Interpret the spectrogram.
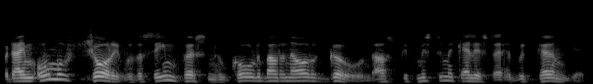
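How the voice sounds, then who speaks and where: An actor playing a polite, hesitant and servile butler in a 1940s radio drama. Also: male voice, a little high, very animated, brisk. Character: deferential, hesitant household butler. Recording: muffled old radio broadcast.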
